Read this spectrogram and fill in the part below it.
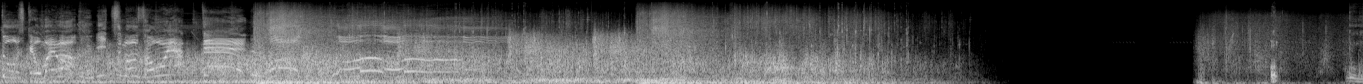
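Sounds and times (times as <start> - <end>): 
rocks falling from the top of a cliff in an animated drama: 0.0 - 10.0, 12.0 - 13.6.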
